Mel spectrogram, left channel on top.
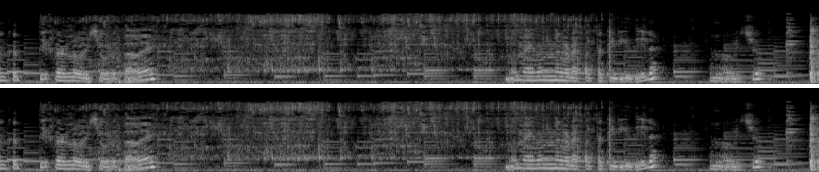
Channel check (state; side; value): identical; both; correlation 1.00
